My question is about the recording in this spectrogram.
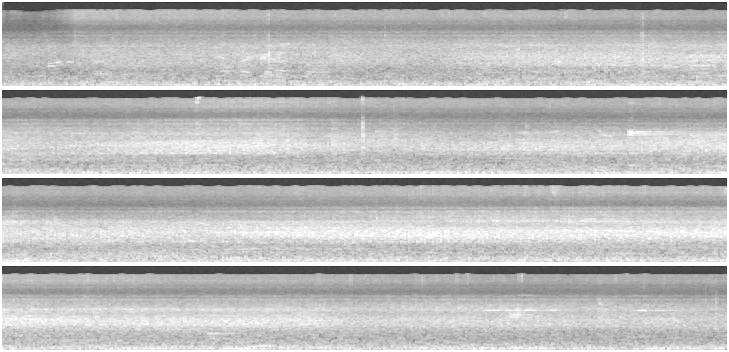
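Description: Steady outdoor background noise: a low rumble of traffic and wind, with faint voices of passers-by. A hiss swells and fades twice.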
